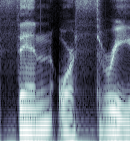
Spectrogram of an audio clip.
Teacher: the ch sound in chair, the sh sound in ship, and the th sound in words like thin or three are voiceless.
